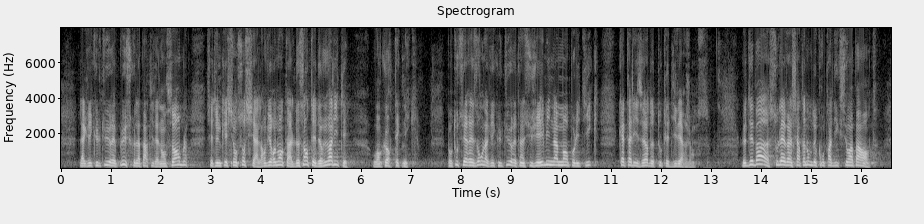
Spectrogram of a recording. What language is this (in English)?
French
